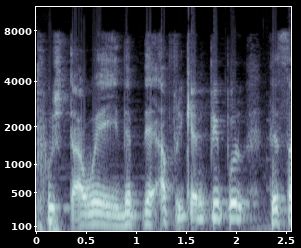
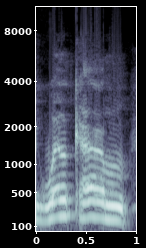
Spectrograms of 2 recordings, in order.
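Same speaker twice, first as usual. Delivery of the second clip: higher, slow mock welcome; 5 semitones higher, much slower than usual. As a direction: sarcastically roll out the red carpet for newcomers. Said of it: "and say".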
